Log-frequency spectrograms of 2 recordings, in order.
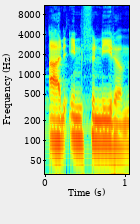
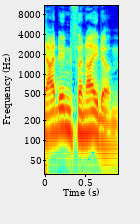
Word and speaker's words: ad infinitum: one of them or someone in chat said add infinitum and it's like no it's ad infinitum and people and then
